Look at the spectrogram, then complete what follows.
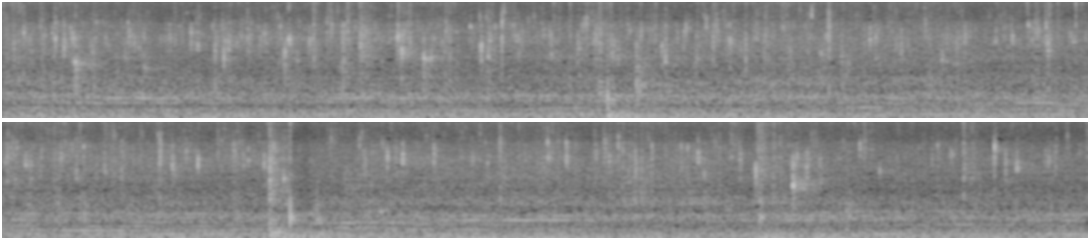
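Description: Breaded chicken cheese rolls deep-frying in hot oil in a karahi: steady sizzling with many small crackles as the golden rolls are lifted out. A single clink of a metal spatula or strainer comes about seven seconds in.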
